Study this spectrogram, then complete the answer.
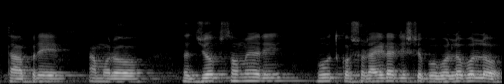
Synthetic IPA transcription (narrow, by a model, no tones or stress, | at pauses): t̪apɔɾeamɔɾɔ | d͡ʒobsɔmɔjɔɾebɔɦut̪kɔsɔɾajɖaɾɖisʈɾipɔbʱɔlobɔlːo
